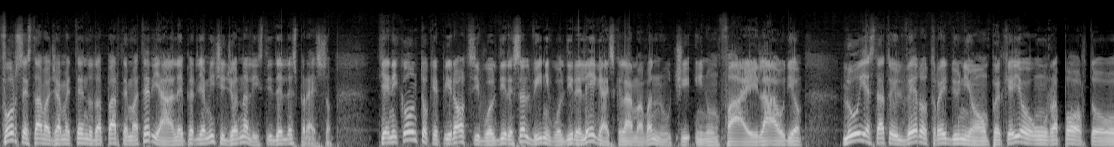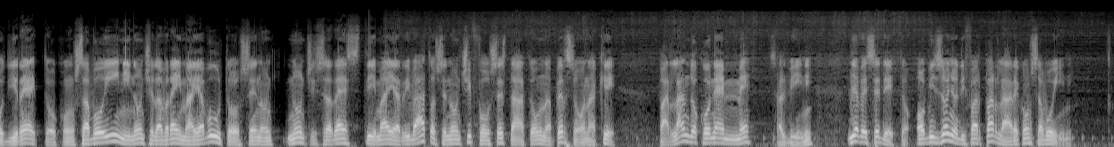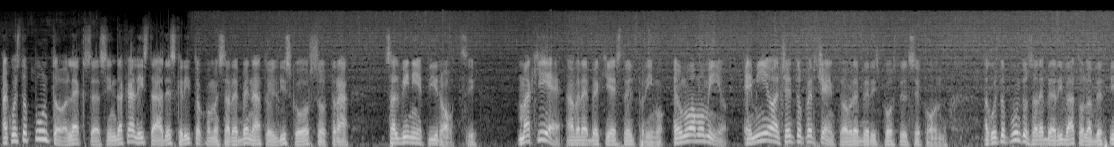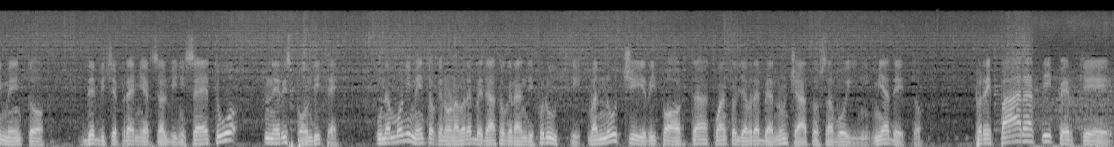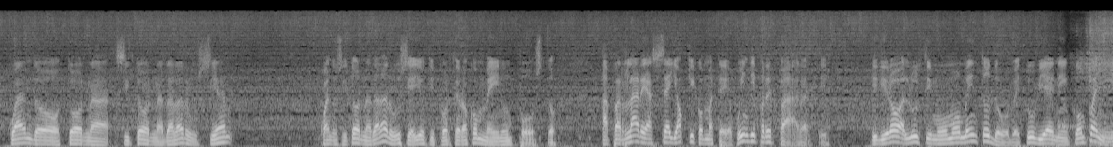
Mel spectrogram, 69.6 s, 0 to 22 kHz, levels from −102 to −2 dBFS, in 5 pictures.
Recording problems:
garbled, watery; slightly
household noises; noticeable; throughout; 10 dB below the speech
uneven, jittery; strongly; from 17 s to 1:06
abrupt cut into speech; at the end

